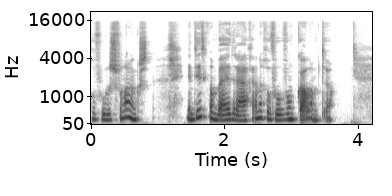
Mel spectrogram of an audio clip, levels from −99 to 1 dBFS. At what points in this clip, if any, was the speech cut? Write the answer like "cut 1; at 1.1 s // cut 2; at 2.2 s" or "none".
none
